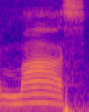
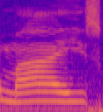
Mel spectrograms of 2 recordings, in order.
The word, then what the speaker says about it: mas: brasil ea pronúncia errada o que acontece a maioria das pessoas que sabe a diferença entre mace mais elas escrevem corretamente mas pronunciam errado pronunciam sempre mais com isso contribui para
